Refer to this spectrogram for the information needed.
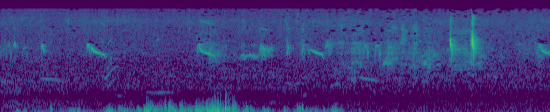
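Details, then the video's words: Sunbird giving scattered high, thin chirps and short sliding tweets, faint above loud low rumbling handling or wind noise that swells in the middle then fades. "Nature - Sunbird"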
